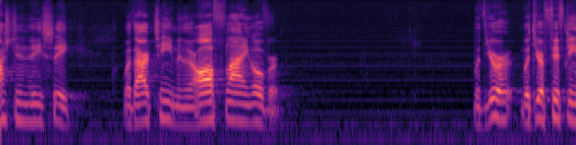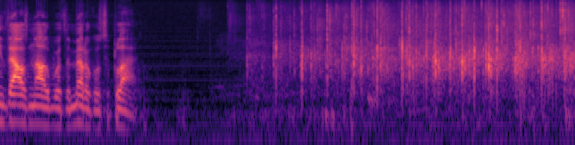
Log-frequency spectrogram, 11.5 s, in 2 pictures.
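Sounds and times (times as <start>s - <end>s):
speech: 0.0s - 2.9s, 4.7s - 7.2s
audience hand clapping: 8.0s - 11.5s.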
